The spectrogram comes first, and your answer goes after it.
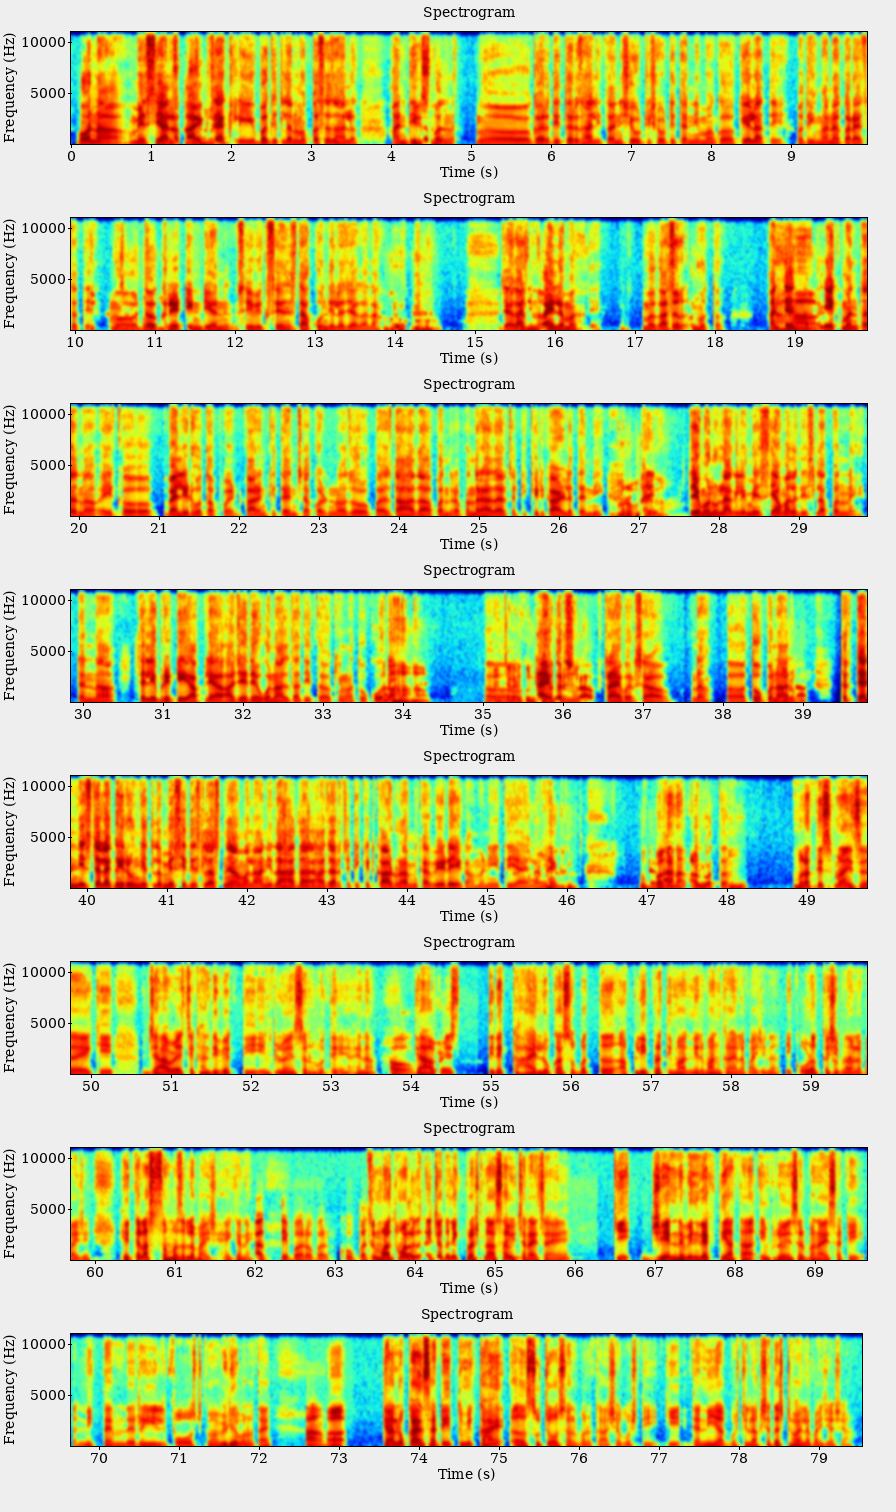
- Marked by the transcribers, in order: static; distorted speech; in English: "एक्झॅक्टली"; other background noise; unintelligible speech; in English: "द ग्रेट इंडियन सिव्हिक सेन्स"; unintelligible speech; chuckle; tapping; chuckle; chuckle; in English: "इन्फ्लुएन्सर"; unintelligible speech; in English: "इन्फ्लुएन्सर"
- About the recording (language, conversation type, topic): Marathi, podcast, सोशल मिडियावर तुम्ही तुमची ओळख कशी तयार करता?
